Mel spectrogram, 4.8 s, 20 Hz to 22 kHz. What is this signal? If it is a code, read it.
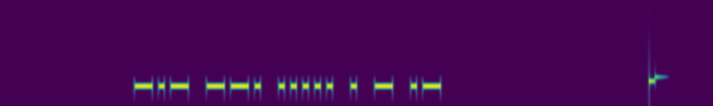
Morse code, heard as a keyed tone, about 28 wpm, 700 Hz. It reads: KG5ETA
